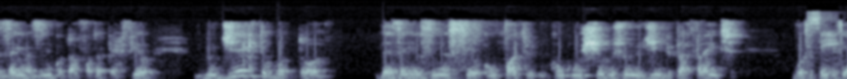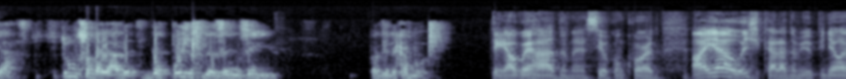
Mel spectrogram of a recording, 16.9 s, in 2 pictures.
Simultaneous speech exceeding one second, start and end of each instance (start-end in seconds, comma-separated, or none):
none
